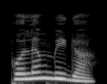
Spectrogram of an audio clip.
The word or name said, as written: ಪೊಲಂಬಿಗ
